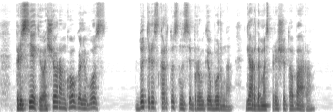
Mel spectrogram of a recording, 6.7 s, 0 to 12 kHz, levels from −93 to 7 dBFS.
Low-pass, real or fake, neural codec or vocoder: 10.8 kHz; real; none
